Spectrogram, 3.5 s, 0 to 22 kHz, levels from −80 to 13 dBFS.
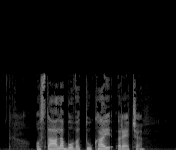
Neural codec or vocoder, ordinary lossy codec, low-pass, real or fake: vocoder, 44.1 kHz, 128 mel bands every 256 samples, BigVGAN v2; MP3, 48 kbps; 19.8 kHz; fake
